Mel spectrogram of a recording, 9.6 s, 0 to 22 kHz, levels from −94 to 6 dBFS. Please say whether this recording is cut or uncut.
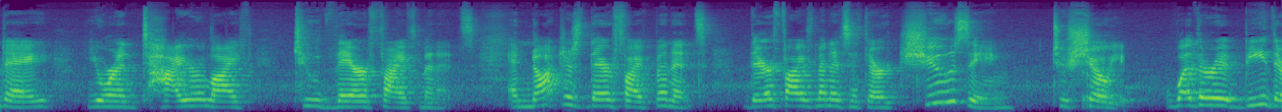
cut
